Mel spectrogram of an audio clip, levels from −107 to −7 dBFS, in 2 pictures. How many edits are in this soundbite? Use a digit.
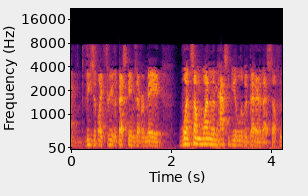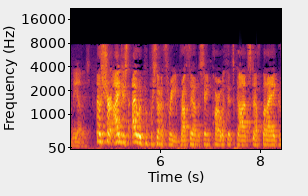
0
